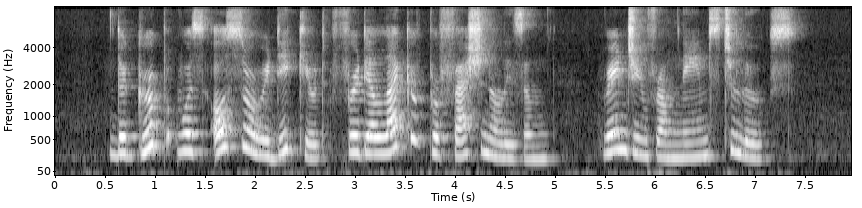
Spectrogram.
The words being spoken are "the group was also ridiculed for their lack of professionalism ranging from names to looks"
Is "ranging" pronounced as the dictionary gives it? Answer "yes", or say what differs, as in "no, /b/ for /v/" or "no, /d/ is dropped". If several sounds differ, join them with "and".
yes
